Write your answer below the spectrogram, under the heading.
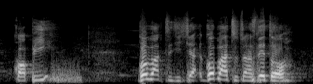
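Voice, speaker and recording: A man speaks at a moderate pace with ordinary pitch variation, and noticeable background noise can be heard. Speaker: stand-up comedian. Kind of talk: stand-up comedy set to a live audience. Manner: energetic, jokey, conversational.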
